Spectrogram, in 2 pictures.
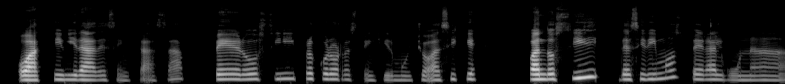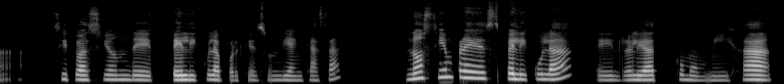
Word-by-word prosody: o, 210 -1 +8
actividades 210 -1 +2
en 190 -1 -20
casa, 130 -10 -16 0.3
pero, 235 0 -1
sí 260 +2 -10
procuro 250 -2 -4
restringir 205 -3 -18
mucho. 200 +1 -13
Así 210 +3 -7
que 245 -1 -6 0.5
cuando 235 0 +8
sí 310 +9 +3 0.2
decidimos 245 +8 -6
ver 230 -1 -6
alguna 200 -2 -10 0.4
situación 220 -2 -3
de 210 -2 -3 0.2
película, 215 +1 +3
porque 195 +1 -16
es 200 0 -9
un 205 0 -12
día 205 0 -5
en 195 0 -10
casa, 205 +6 -12 0.7
no 260 +5 +4
siempre 320 -1 +3
es 275 -2 -3
película, 240 - +2 0.2
en 205 -1 -10
realidad 210 +1 +1 0.2
como 215 -4 -9
mi 195 +1 -14
hija 220 +1 +4
220 Hz, 130 wpm, -23 LUFS, 205-240 Hz, 0.7 s, o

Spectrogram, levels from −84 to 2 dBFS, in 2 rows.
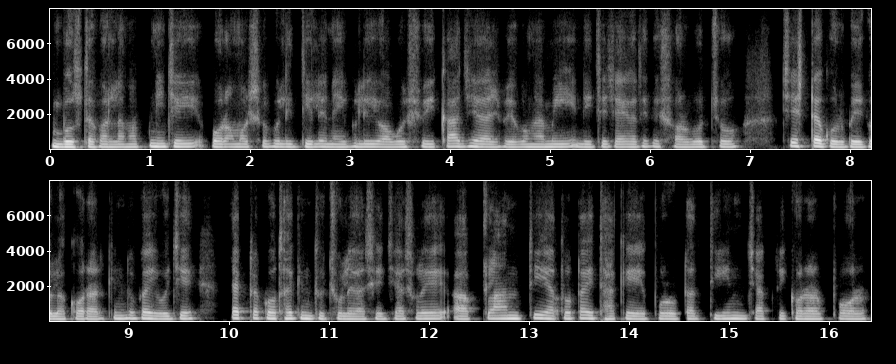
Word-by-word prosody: বুঝতে 150 0 +5
পারলাম। 150 -1 +1
আপনি 165 +3 +2
যেই 165 -2 +3 0.3
পরামর্শগুলি 155 +1 0
দিলেন, 160 0 +2
এইগুলি 155 +1 0 0.2
অবশ্যই 150 +1 -2
কাজে 170 +1 +2
আসবে 150 +1 -2
এবং 150 +1 -1
আমি 155 +1 +2 0.2
নিজের 150 +1 -2
জায়গা 150 0 0
থেকে 170 0 -2
সর্বোচ্চ 150 +1 -2 0.7
চেষ্টা 185 -1 +5
করবো 150 0 +2
এগুলো 150 0 +1
করার। 145 -1 0
কিন্তু 170 0 +1
ভাই 170 -2 +5
ওইযে, 150 +3 0 0.5
একটা 185 +1 -1
কথা 170 0 +3
কিন্তু 165 -1 +1
চলে 150 -2 0
আসে। 145 +2 -5
যে - - -17
আসলে 160 +1 -2 0.3
আ - - +2 0.2
ক্লান্তি 165 +2 +1
এতটাই 175 +2 0
থাকে 150 +3 -2 0.2
পুরোটা 155 0 -1 0.2
দিন 165 -1 0 0.2
চাকরি 150 0 -5
করার 150 -1 +1 0.2
পর। 150 -2 -1
155 Hz, 145 wpm, -19 LUFS, 150-165 Hz, 0.7 s, বুঝতে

